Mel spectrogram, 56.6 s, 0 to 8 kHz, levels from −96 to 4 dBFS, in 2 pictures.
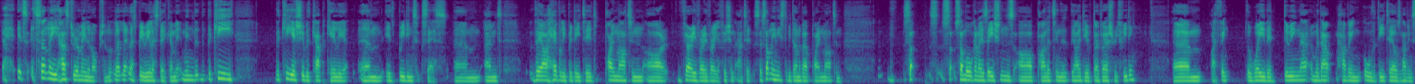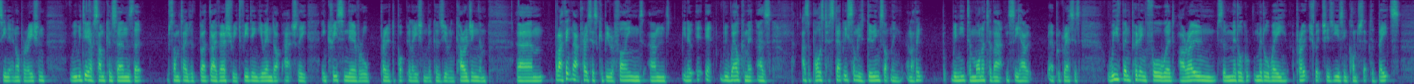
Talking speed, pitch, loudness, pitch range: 180 wpm, 135 Hz, -26 LUFS, 130-145 Hz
